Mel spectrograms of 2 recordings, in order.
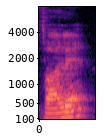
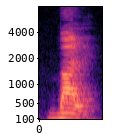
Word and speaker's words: vale: people tend to say vale or even veil okay remember that v the letter v in spanish is the same sound as b like in the barba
